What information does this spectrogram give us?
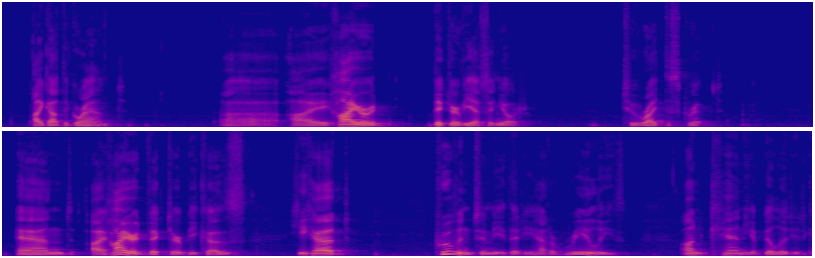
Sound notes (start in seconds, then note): none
